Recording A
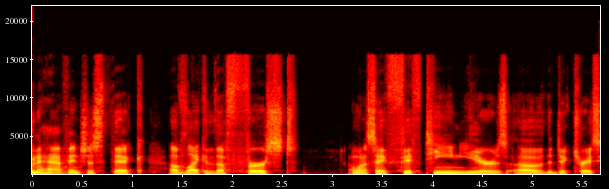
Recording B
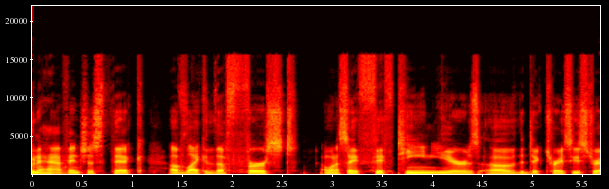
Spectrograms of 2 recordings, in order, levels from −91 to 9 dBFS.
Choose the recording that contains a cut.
B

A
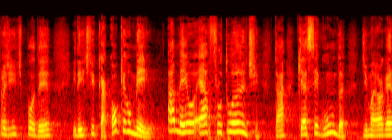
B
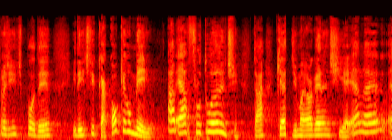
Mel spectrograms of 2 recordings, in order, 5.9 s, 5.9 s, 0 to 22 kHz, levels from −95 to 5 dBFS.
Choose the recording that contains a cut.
B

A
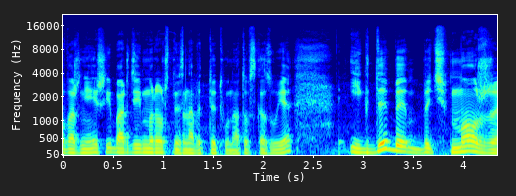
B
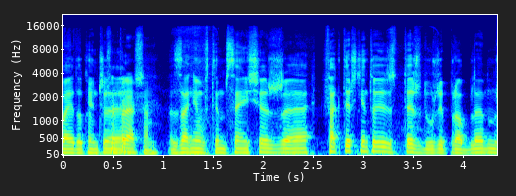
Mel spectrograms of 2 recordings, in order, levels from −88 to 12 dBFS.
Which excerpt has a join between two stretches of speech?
A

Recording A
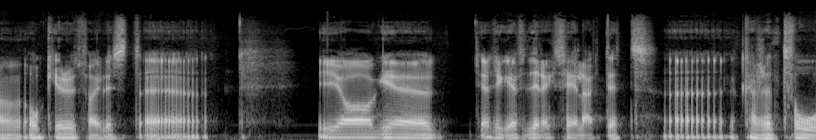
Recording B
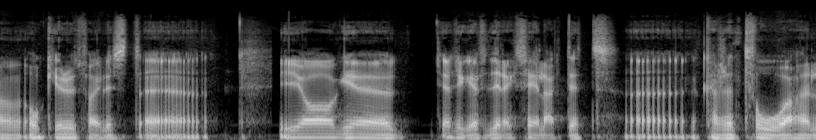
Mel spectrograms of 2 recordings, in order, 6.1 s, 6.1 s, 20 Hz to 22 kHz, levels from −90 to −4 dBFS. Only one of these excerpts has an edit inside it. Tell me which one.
B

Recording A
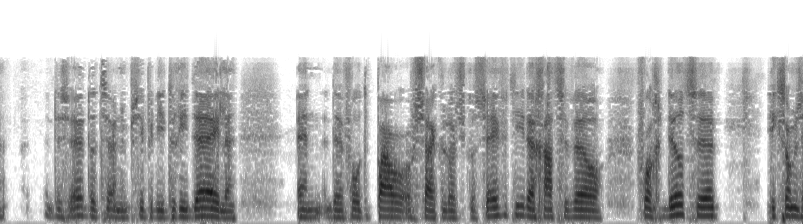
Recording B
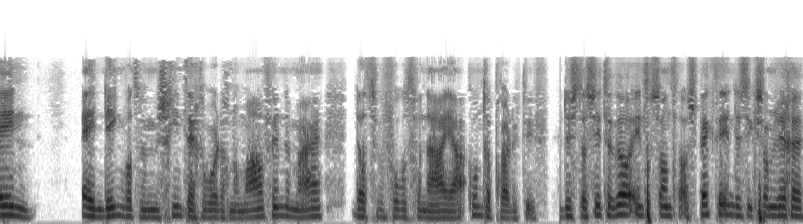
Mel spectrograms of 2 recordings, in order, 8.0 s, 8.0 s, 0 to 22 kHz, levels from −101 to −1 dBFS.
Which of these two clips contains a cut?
B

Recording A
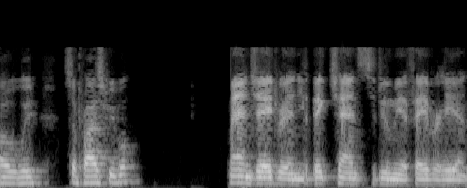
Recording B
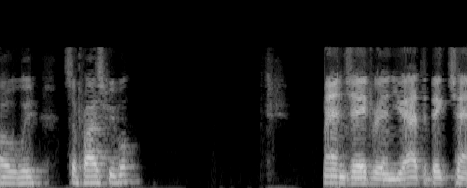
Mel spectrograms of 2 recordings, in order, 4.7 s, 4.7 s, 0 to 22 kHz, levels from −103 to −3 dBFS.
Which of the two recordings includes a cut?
A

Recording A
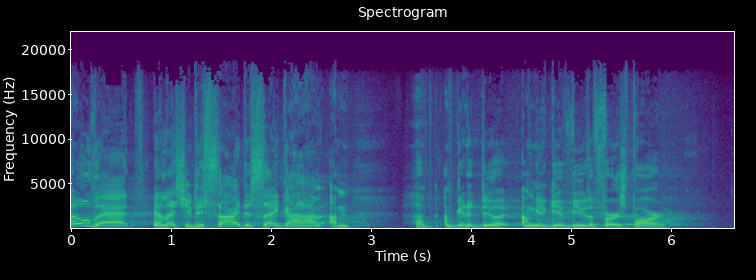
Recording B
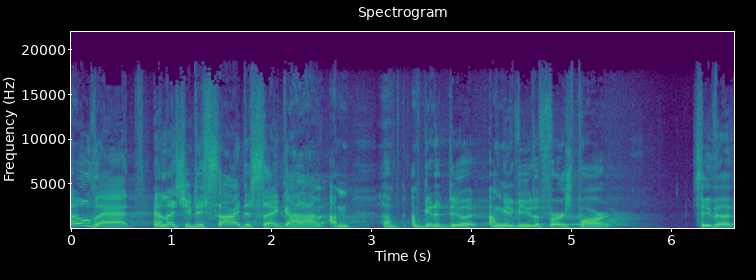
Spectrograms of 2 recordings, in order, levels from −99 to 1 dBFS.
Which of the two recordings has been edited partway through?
B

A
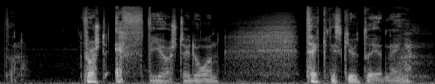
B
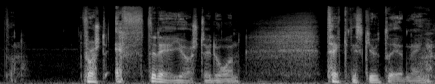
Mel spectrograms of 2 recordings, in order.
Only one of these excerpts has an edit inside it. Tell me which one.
A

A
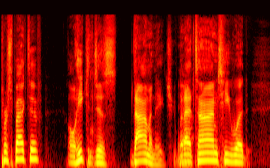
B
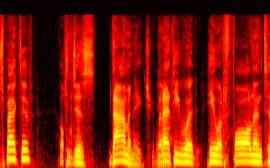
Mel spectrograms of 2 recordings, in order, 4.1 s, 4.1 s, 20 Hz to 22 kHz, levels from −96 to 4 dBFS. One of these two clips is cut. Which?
B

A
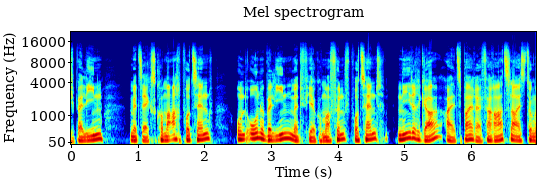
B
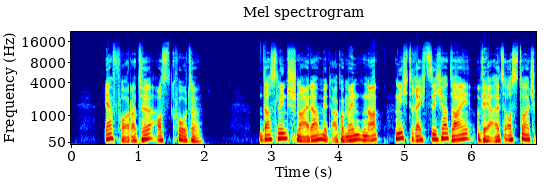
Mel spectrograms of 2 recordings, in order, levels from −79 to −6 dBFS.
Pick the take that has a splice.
B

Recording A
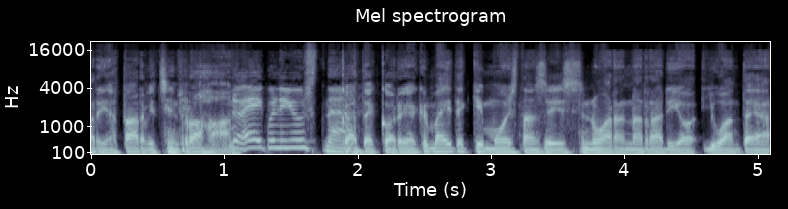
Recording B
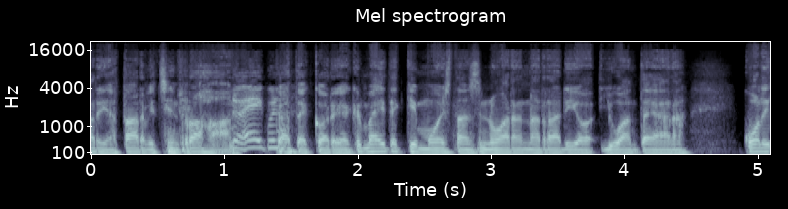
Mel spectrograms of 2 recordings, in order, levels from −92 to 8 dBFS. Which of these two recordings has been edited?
B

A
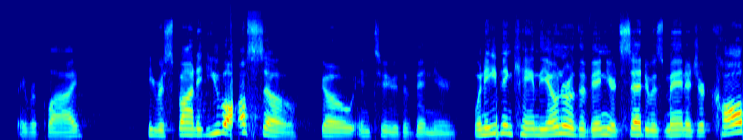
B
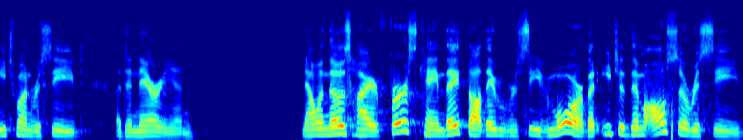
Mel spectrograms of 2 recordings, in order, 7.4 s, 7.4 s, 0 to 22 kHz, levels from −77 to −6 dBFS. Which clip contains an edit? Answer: A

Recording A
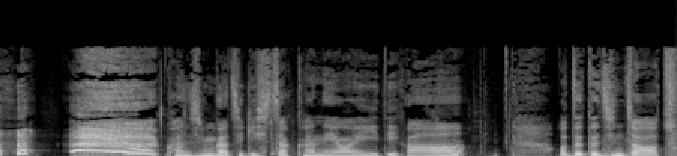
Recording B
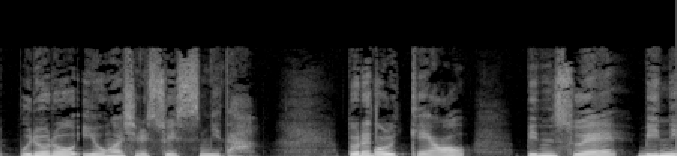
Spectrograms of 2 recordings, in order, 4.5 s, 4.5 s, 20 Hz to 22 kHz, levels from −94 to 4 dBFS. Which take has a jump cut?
B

